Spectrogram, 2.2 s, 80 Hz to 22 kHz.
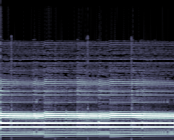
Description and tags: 110 bpm FM Rhythm -57
A rhythmic loop created with an ensemble from the Reaktor
User Library. This loop has a nice electro feel and the typical higher
frequency bell like content of frequency modulation. Experimental loop.
High and mid frequencies. The tempo is 110 bpm and it lasts 1 measure 4/4. Mastered within Cubase SX and Wavelab using several plugins.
